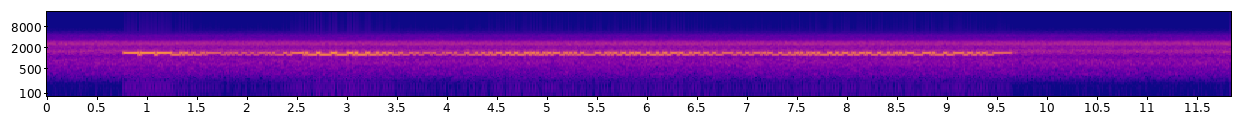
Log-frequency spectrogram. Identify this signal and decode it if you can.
RTTY (45.45 baud, 170 Hz shift), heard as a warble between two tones, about 1360 Hz centre, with radio static, fading and room echo. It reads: RICEVETTE ANCHE LINDUSTRIA CHIMICA DELLA BOEMIA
